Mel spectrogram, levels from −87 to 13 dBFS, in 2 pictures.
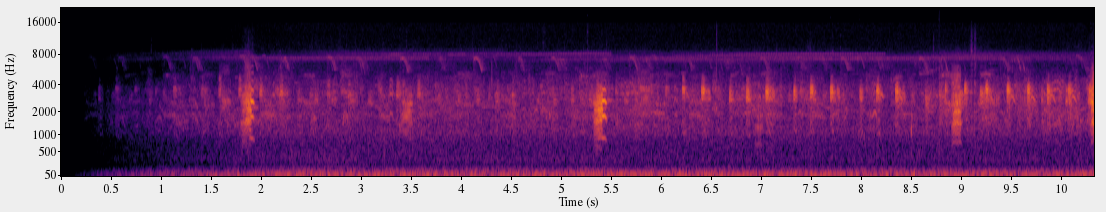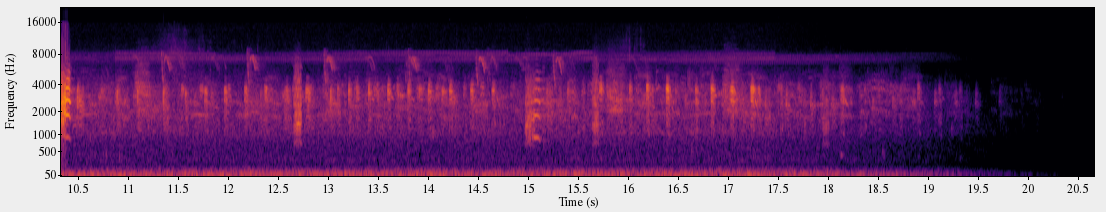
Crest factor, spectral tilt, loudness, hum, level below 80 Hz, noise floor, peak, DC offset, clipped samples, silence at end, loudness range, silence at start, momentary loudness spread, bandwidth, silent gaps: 28 dB; 0.5 dB/octave; -23 LUFS; none; -42 dBFS; -81 dBFS; 0 dBFS; under 0.1%; under 0.1%; 1.35 s; 9 LU; 0.85 s; 16 LU; 16 kHz; none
